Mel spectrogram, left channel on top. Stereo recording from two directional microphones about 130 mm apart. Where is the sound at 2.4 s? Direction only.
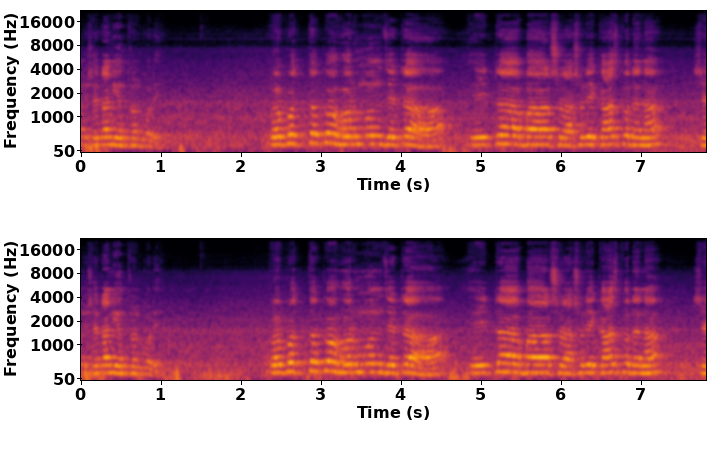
15° right (ahead or behind).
